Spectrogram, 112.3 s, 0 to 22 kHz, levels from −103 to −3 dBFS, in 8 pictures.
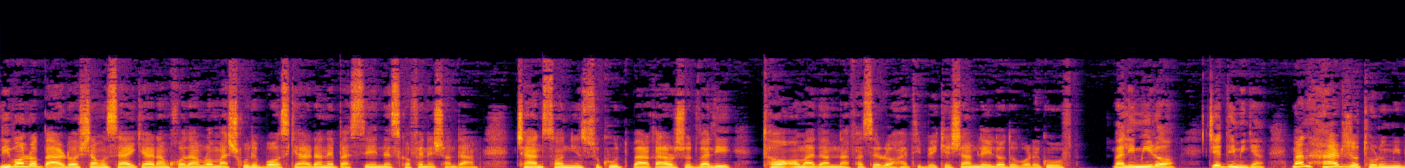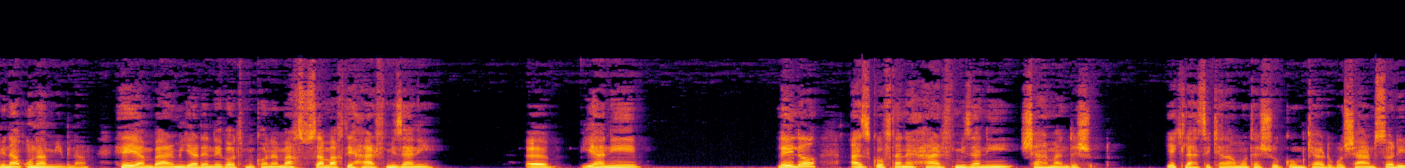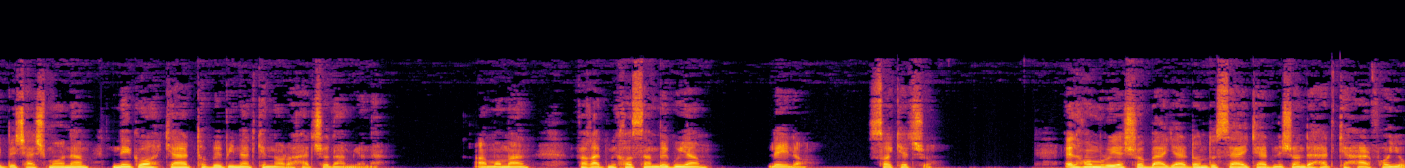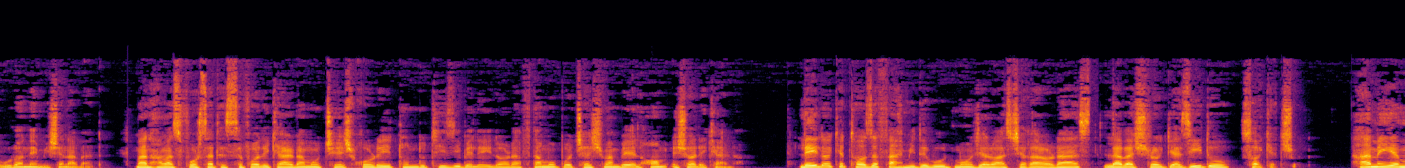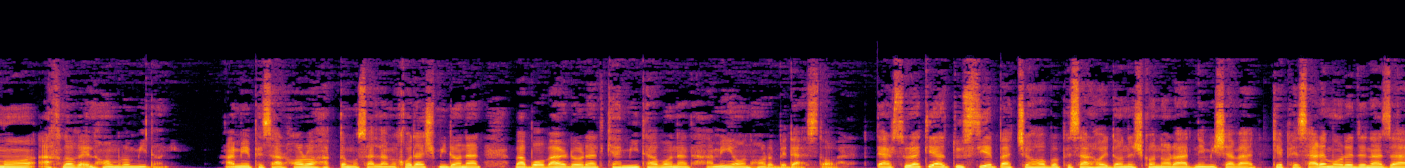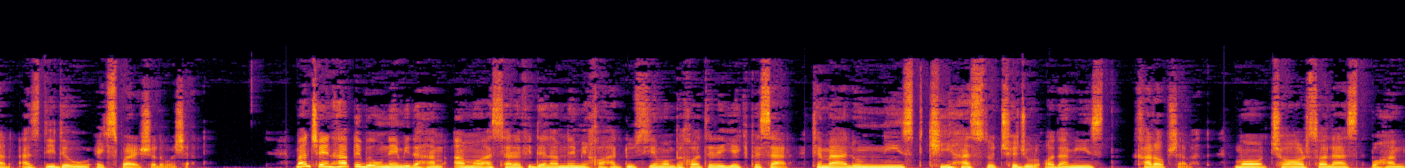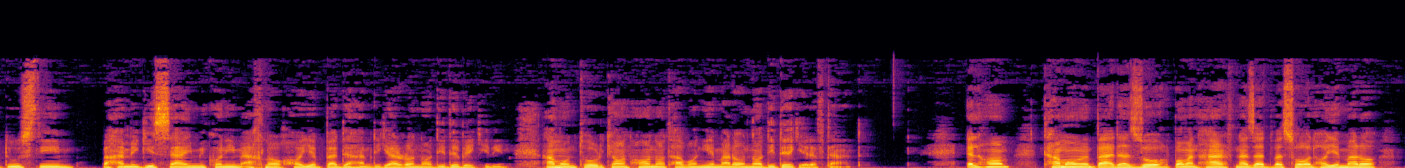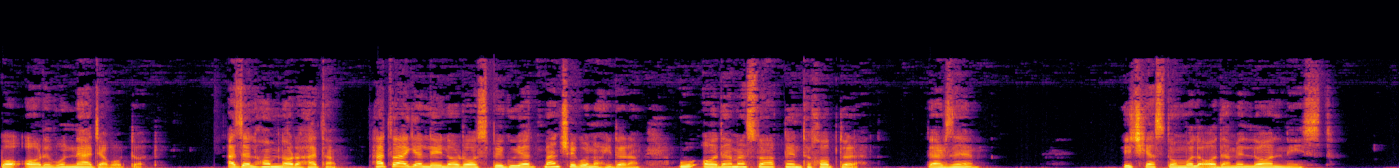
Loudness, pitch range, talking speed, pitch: -15 LUFS, 125-155 Hz, 155 wpm, 135 Hz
